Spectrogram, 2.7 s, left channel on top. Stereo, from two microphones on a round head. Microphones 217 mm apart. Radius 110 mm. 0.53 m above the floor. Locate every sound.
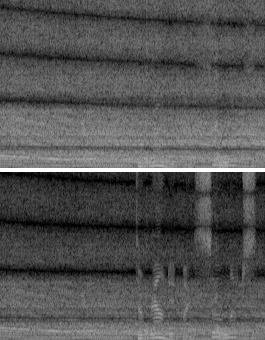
0.0 s a vehicle: 30° left (ahead or behind); by 2.7 s 50° left (ahead or behind)
1.4 s a man speaking: 55° right (ahead or behind)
